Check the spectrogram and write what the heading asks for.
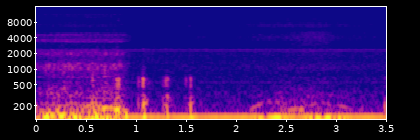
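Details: Asleep in bed: a low, rumbling snore followed by quieter snuffling breaths over a steady background hum. Snoring.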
